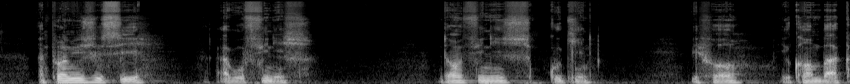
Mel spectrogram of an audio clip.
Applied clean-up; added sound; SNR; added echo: none; none; none; none.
